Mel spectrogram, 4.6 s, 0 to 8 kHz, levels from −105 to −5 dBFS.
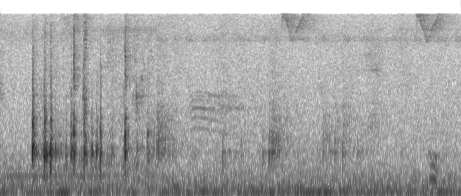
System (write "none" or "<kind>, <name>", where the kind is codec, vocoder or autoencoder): none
